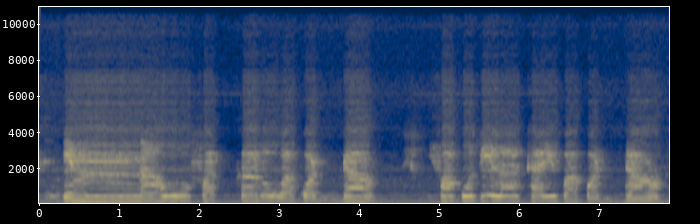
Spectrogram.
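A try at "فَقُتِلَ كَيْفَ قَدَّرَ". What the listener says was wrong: Leras, halus atuh.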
